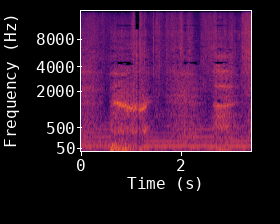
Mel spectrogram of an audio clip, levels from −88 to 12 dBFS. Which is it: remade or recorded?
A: recorded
